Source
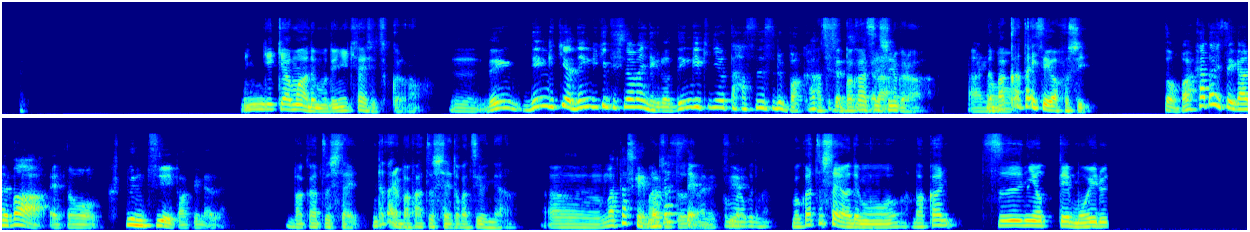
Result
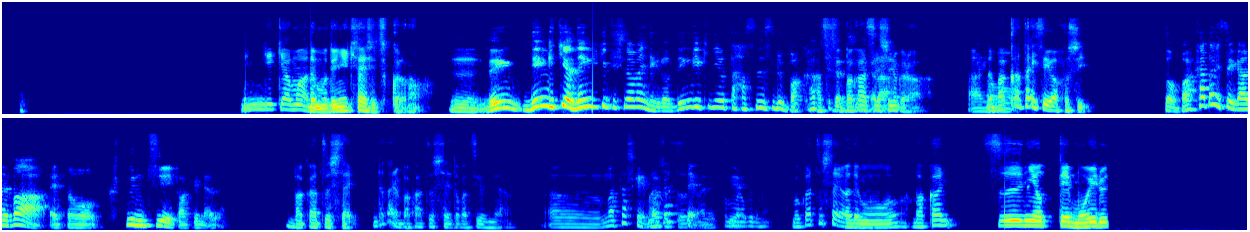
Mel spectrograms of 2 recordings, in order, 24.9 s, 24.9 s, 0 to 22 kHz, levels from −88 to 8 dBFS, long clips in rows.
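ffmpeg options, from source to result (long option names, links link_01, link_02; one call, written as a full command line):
ffmpeg -i in.wav -af "asetnsamples=nb_out_samples=441:pad=0,asendcmd='2.43 volume volume -8dB;3.08 volume volume 3dB;5.9 volume volume -7dB;15.93 volume volume -16dB;20.89 volume volume -9dB;22.48 volume volume -1dB',volume=-1dB" out.wav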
